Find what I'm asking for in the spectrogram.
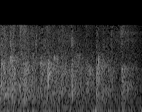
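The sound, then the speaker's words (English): Audience applause greets a speaker being welcomed on stage for a talk: a dense, steady wash of many hands clapping, fairly loud throughout, with a few brief swells and no voices over it. “I don't know why you're applauding, because I haven't said anything yet, and you might want to withdraw those applause as I begin to talk.”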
